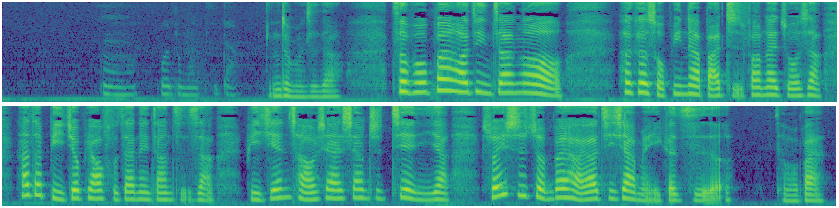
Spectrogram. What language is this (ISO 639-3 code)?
zho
